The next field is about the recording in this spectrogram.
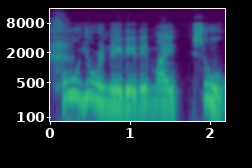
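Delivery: put-on high Brooklyn accent. Playing Emeril as he finds his soup disgusting, failed Emeril impression, Brooklyn accent. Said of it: "That was a Paul Brooklyn accent".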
